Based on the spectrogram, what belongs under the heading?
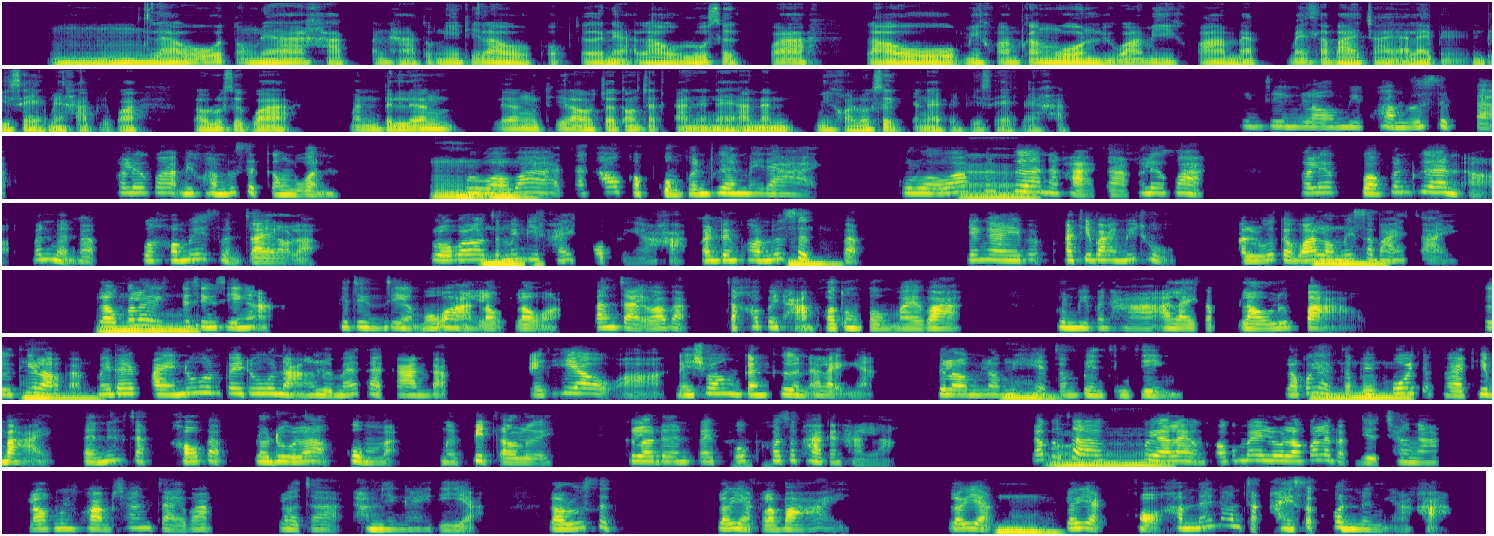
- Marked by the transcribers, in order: none
- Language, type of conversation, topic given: Thai, advice, ฉันควรทำอย่างไรเมื่อรู้สึกโดดเดี่ยวเวลาอยู่ในกลุ่มเพื่อน?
